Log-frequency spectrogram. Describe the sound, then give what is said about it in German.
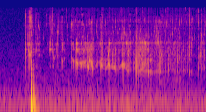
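Tea pours into a cup in a steady trickling stream after a brief thump, the liquid splashing and burbling for a few seconds with no talking. “Das ist wirklich Tee. Ich bin nicht auf der Toilette.”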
